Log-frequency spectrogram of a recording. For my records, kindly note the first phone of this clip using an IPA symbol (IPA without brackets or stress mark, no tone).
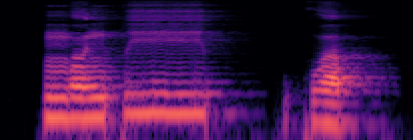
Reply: m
